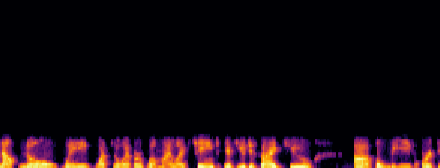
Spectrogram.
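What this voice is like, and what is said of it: Usual voice. Nothing is said of it.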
